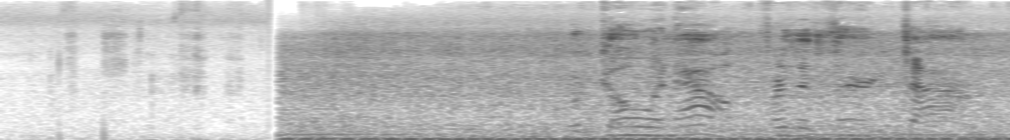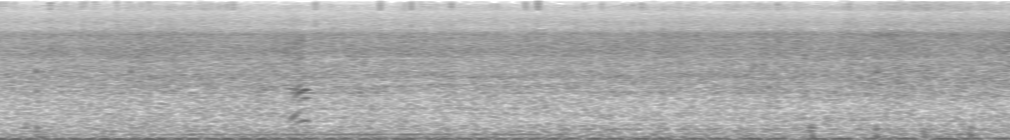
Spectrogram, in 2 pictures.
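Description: Side-by-side utility vehicle's engine running steadily as it drives across a field, a loud, even drone that cuts in suddenly about a second and a half in, after a few faint knocks.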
